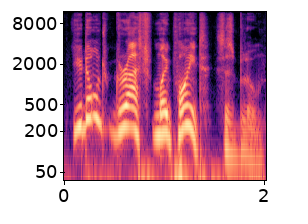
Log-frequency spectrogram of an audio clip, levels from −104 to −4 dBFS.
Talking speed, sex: 210 wpm, male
